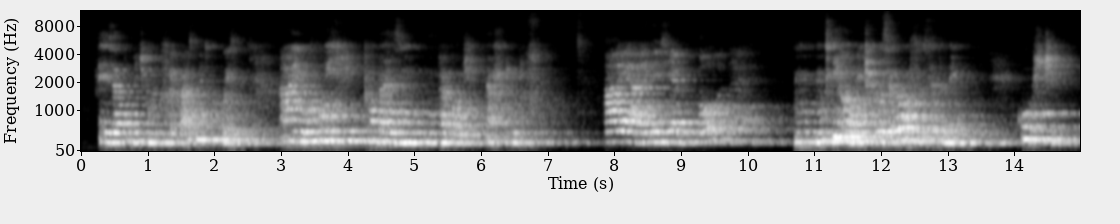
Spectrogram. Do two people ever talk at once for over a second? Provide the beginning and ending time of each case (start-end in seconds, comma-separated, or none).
none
